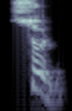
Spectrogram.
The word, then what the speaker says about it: should: अगला शब्द है एस एच ओ यू एल डी और इसे पढ़ा जाएगा शुड चाहिए। अब यहां पर देखिए इन सभी शब्दों में एल साइलेंट है।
